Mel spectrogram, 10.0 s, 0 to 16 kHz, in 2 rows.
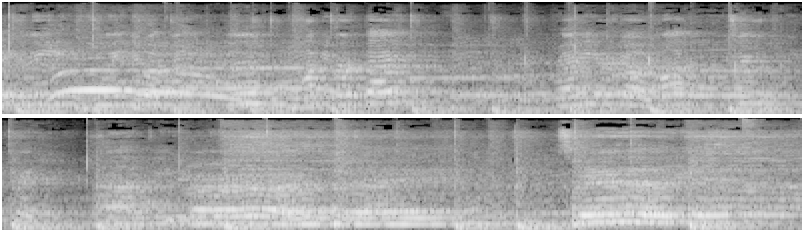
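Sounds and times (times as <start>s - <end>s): rock band playing: 0.0s - 10.0s.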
